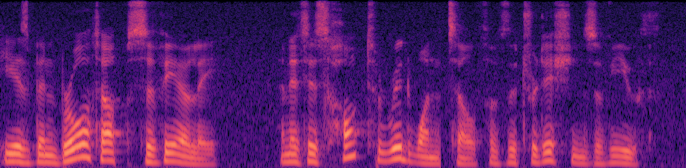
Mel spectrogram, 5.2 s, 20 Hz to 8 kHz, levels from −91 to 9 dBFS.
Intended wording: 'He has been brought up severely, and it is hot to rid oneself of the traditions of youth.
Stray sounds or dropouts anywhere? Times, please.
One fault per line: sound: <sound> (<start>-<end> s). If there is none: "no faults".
sound: dropout (3.3-3.4 s)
